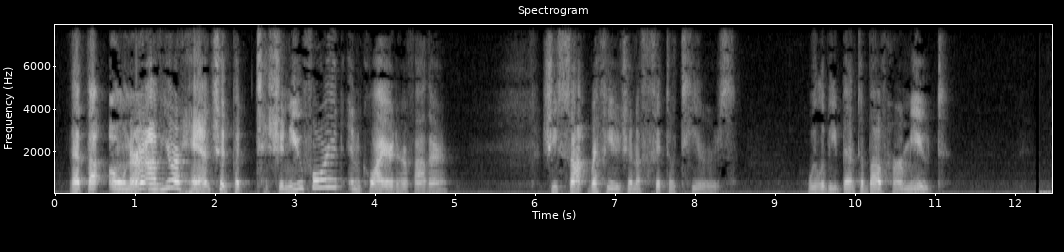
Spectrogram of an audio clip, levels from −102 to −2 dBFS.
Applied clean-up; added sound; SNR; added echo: none; none; none; none.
